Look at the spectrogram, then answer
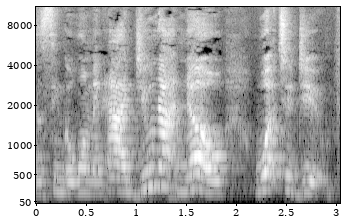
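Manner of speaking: plain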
